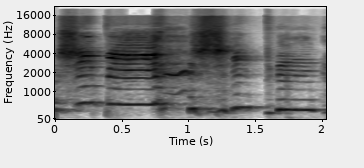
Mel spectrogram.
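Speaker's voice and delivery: very high, sing-song call through laughter; Rachel impression. Owner mimicking Rachel calling the lamb, very high and laughing. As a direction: squeak it out like Rachel calling her lamb, giggling. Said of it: "I'm trying to sound like Rachel".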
